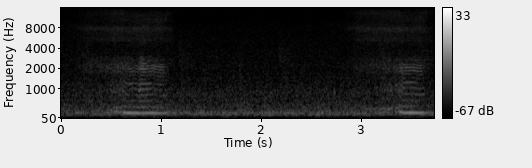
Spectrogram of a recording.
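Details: Ponta, a dog sleeping soundly with occasional twitching paws and ears, snores indoors: two droning, nasal snores with a steady low tone, about three seconds apart, over quiet room hiss.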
